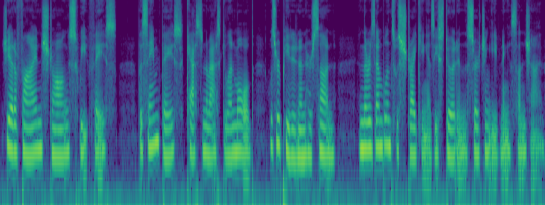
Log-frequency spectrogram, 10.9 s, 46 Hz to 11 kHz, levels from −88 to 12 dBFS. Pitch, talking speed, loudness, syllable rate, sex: 195 Hz, 180 wpm, -19 LUFS, 4.9 syllables/s, female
